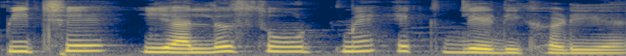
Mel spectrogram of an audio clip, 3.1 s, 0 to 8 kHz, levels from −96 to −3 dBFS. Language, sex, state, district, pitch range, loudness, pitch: Hindi, female, Punjab, Pathankot, 200-265 Hz, -16 LUFS, 250 Hz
